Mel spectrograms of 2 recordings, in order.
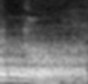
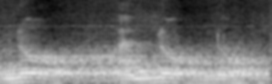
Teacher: لكن في حضرموت يقول نوم، النوم نوم، ليس نو وليس نا، في الوسط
